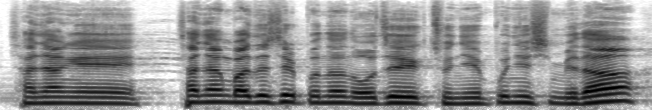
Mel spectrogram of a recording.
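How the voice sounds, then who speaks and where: A man's voice: a little high, little pitch movement, brisk, clear, resonant tone. A man leading a children's sermon, playful and coaxing, having the kids repeat lines after him and running a quiz. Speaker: pastor leading a children's message.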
